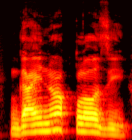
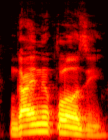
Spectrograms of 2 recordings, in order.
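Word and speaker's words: gynecology: এই ওয়ার্ডটির শুরুতে দেখো জি ওয়াই এর উচ্চারণ আমরা গর মতো পাচ্ছি, আবার শেষে দেখো জি ওয়াই এর উচ্চারণ আমরা জর মতো পাচ্ছি, গাইনোক্লোজি।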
